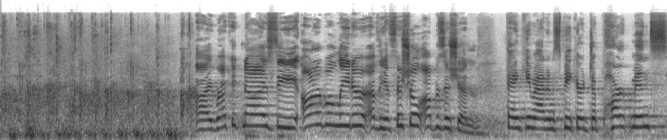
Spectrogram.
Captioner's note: applause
